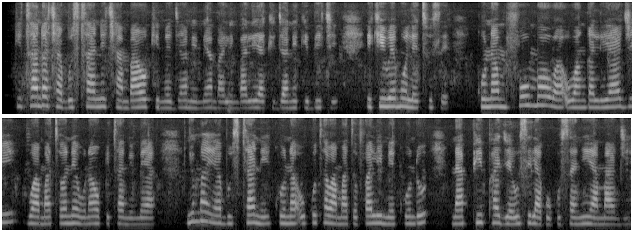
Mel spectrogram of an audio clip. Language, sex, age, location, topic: Swahili, female, 18-24, Nairobi, agriculture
